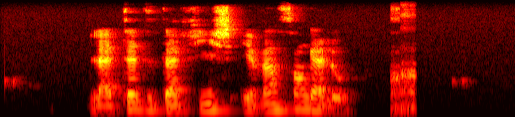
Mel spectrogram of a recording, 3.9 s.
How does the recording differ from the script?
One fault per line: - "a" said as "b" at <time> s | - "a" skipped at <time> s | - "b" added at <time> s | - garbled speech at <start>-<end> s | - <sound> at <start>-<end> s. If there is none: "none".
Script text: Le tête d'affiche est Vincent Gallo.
- "Le" said as "La" at 0.7 s
- laugh at 2.9-3.1 s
